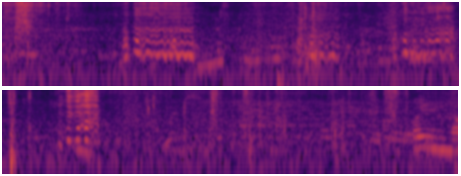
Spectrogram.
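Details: Goat during milking, giving short quavering bleats near one and a half and three seconds, wavering in pitch, with people talking over and between the calls.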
